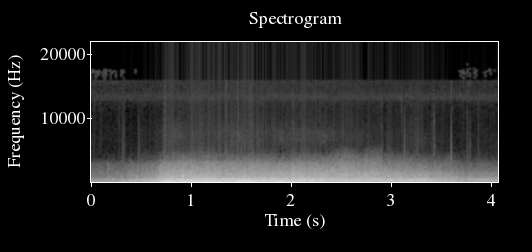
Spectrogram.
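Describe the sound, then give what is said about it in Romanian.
A huge sea wave rises like a wall and surges over the shore, a loud, broad roaring rush that swells after a moment and keeps churning heavily before easing slightly toward the end. No voices. “Minune, marea s-a ridicat ca un zid și putește țărmul.”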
